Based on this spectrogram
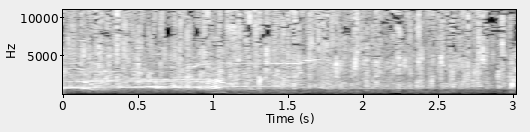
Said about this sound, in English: Okay, so let's just say, yeah, stand up. Let's take a moment. Oh my God. Let's give her a W round of applause, folks.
